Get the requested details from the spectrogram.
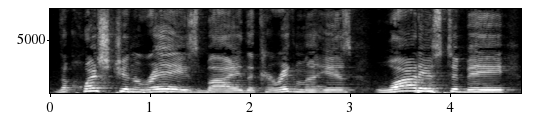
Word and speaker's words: kerygma: And it's the word kerygma. Kerygma. It's spelled K-E-R-U-G-M-A.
